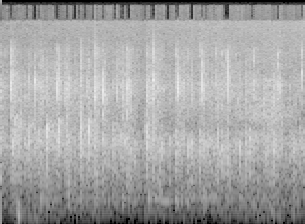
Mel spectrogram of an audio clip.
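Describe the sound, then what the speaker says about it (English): Applause from an audience at a curriculum alignment event, a steady wash of many hands clapping at moderate volume for about three seconds, with no voices on top. "Can you give her an applause?"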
